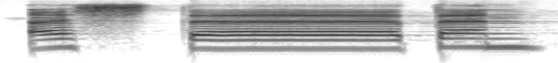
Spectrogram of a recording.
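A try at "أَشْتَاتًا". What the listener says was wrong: Kurang anginnya. Ashtatan. Shin. Syuh. Shin. Ashtatan. Alam nashrah laka. Sodnya. Kayak sin aja. Kayak as. As. Sod. As. Sin biasa tapi ada ho-nya. Ada SH.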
